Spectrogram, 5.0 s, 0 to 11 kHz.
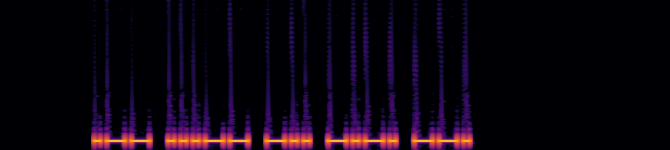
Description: Morse code, heard as a keyed tone, about 26 wpm, 700 Hz. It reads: W3DCG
